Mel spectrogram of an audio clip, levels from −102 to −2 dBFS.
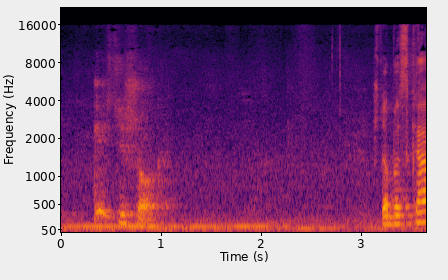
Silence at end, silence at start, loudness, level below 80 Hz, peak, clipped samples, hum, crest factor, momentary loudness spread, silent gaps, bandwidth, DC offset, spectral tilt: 0 s; 0 s; -33 LUFS; -46 dBFS; -12 dBFS; under 0.1%; none; 20 dB; 17 LU; none; 16 kHz; under 0.1%; -6 dB/octave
